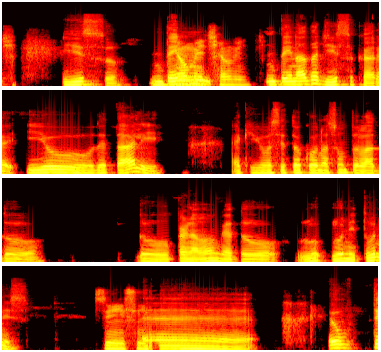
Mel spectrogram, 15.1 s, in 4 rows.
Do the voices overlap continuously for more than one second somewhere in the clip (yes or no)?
no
